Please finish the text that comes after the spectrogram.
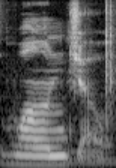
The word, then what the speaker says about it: Wunjo: like w-o-n-j-o-e won't Joe even though it's spelled wunjou it's one Joe okay perfect so that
